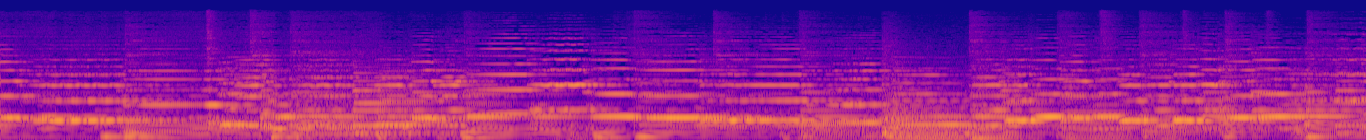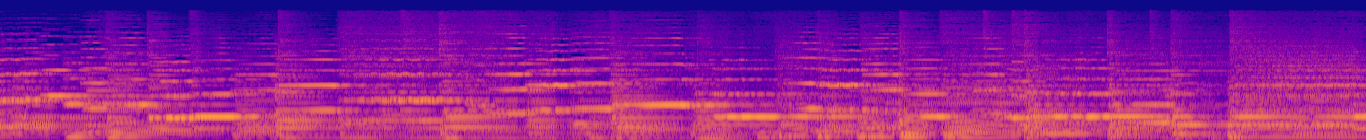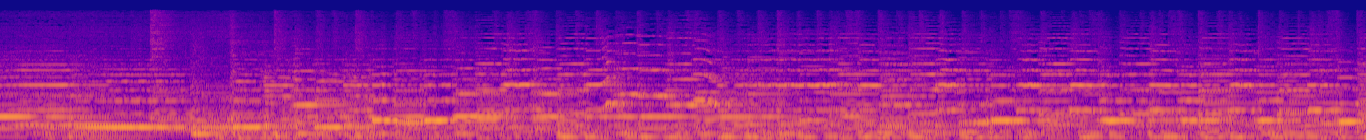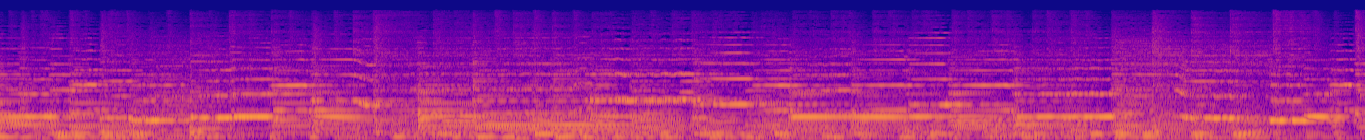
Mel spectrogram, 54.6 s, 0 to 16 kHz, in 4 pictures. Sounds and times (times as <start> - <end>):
Violin, fiddle: 9.8 - 25.6, 29.7 - 54.6.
